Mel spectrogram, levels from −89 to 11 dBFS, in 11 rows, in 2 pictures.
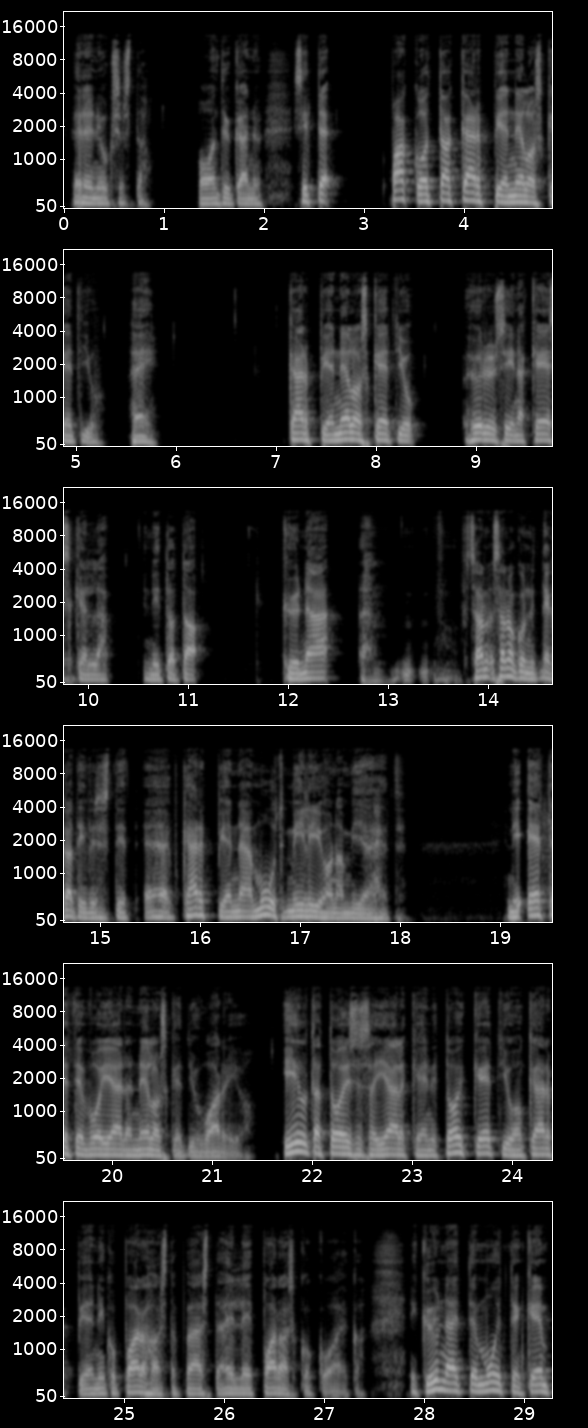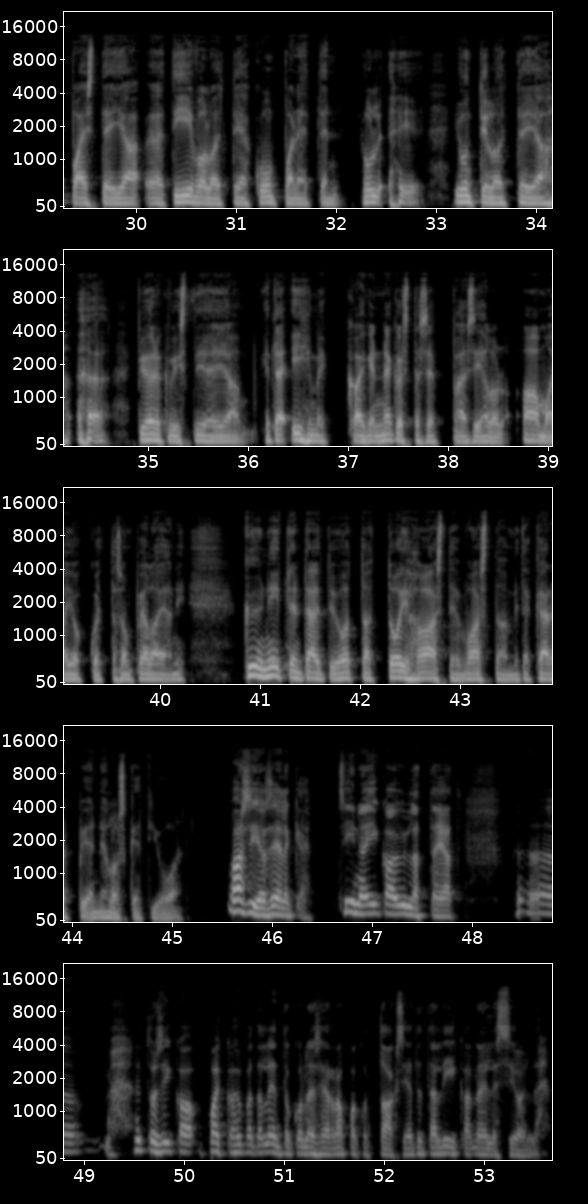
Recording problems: none

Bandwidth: 13.5 kHz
